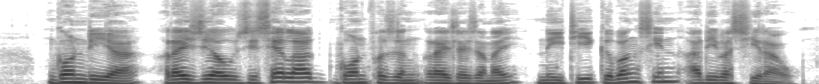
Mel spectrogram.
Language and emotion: Bodo, neutral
